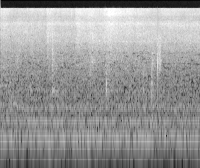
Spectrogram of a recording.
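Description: A spoon scrapes and stirs food in a metal pan.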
